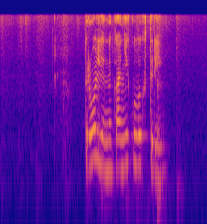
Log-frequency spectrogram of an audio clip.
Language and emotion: Russian, neutral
